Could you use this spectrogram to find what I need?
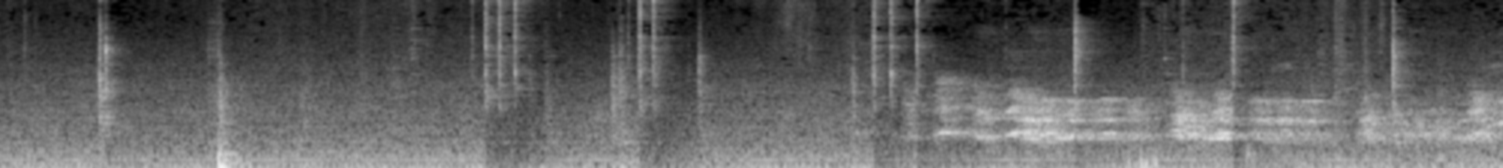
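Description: A torque wrench clicks as a nut is tightened.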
